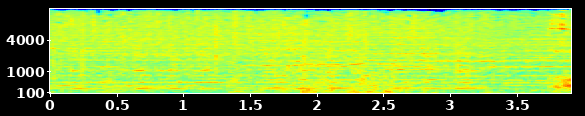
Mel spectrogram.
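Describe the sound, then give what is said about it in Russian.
Autumn rain in the taiga falls as a loud, unbroken hiss and patter of dense drops, steady from start to end, over a faint tonal hum. “Вау! Дождь! Бежим!”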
